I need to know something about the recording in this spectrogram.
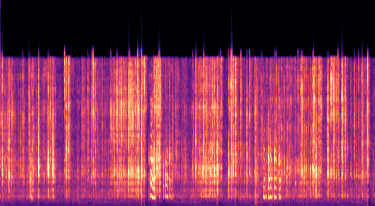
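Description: Hands scrape and tap against a hard plastic case.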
